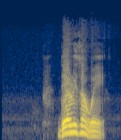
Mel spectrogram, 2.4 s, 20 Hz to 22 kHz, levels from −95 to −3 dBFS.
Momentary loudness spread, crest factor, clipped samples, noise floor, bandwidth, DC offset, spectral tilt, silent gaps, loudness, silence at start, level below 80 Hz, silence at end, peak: 13 LU; 14 dB; under 0.1%; -60 dBFS; 9.6 kHz; under 0.1%; -8 dB/octave; none; -11 LUFS; 1.15 s; -50 dBFS; 0.4 s; 0 dBFS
